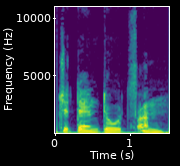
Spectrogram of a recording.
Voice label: "december", Gwich'in; Jideendoo ts'an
